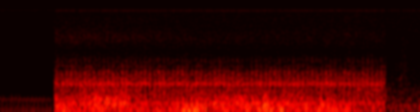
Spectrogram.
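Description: Wind buffeting an outdoor camera microphone: a rough low rumble with a faint steady hum in it. It starts abruptly about half a second in and cuts off suddenly near the end.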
